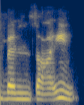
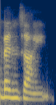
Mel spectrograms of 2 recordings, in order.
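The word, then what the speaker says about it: benzyne: तो उसको हम क्या प्रोनाउंस करते हैं, that is considered as बेंजाइन। उसको क्या बोला जाता है, बेंजाइन। क्लियर।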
